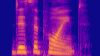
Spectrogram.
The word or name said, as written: disappoint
